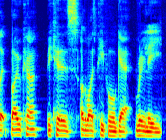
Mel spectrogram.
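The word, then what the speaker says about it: Böker: from for this video rather than uh bua because of the unlaw over the O and it is German after all let's just call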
